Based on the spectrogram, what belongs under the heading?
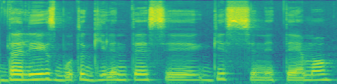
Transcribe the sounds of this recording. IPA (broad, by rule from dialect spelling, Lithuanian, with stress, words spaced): dɐˈlʲiːks ˈbuːtʊ ˈɡʲiːlʲɪnʲtʲeːsʲ ˈiː ˈɡʲiːsʲɪnʲeː ˈtʲeːmoː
